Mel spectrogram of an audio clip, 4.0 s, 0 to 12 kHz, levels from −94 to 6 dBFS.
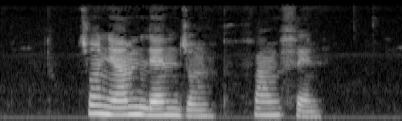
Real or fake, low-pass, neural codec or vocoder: real; 9.9 kHz; none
